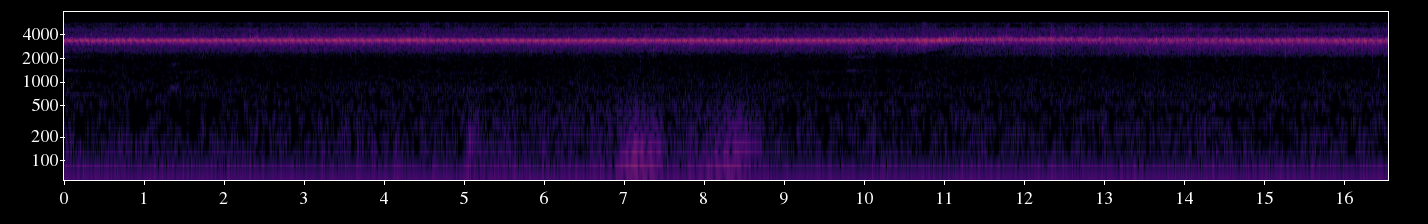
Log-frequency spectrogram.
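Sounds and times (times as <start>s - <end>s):
cricket giving a continuous high shrill trill: 0.0s - 16.5s.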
